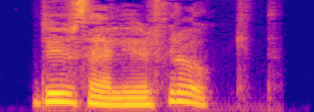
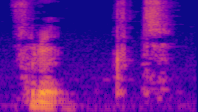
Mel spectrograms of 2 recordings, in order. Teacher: Listen to the delay in the release of the K and the T. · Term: final clusters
